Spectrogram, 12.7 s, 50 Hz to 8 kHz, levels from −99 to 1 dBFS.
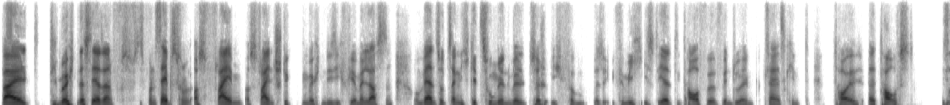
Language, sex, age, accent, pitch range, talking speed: German, male, 20-39, German, 110-145 Hz, 195 wpm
